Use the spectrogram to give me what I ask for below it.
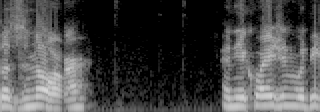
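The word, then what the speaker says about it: XNOR: We write it as that word, which is pronounced snore, like you're going to snore yourself when you're sleeping.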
